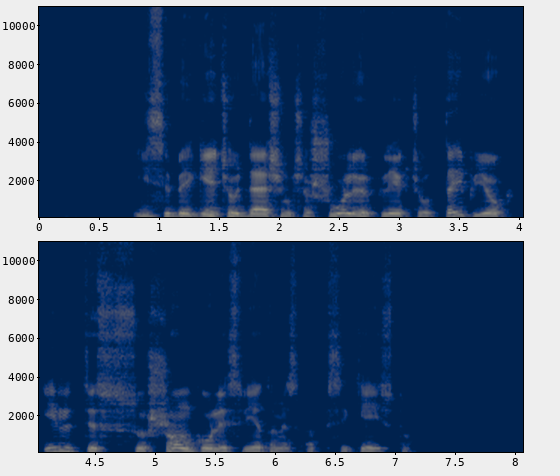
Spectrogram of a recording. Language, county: Lithuanian, Kaunas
